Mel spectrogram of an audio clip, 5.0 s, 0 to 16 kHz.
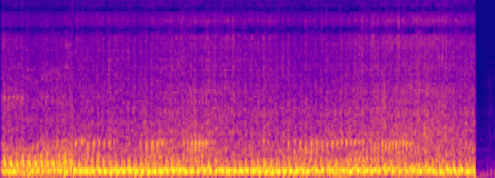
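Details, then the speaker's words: Honda Supra X 125 injection (FI) motorcycle at idle after service and oil change with Federal Racing oil; owner had complained of noise when hot and sluggish pull. Steady soft low thump, no ticking or rattle; engine now quiet like new. "Nah ini dia kita lakukan tesnya lah suara motornya udah adem kembali kayak motor baru ya guys Nih dengerin"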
